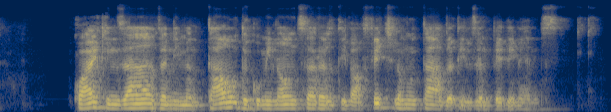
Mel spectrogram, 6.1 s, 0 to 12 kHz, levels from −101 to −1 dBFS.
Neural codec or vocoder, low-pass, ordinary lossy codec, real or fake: codec, 16 kHz, 16 kbps, FunCodec, trained on Chinese and English, 50 frames a second; 7.2 kHz; Opus, 32 kbps; fake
